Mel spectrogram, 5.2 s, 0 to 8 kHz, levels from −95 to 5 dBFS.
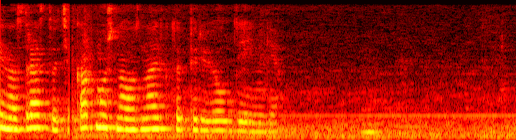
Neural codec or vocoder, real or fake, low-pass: none; real; 7.2 kHz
